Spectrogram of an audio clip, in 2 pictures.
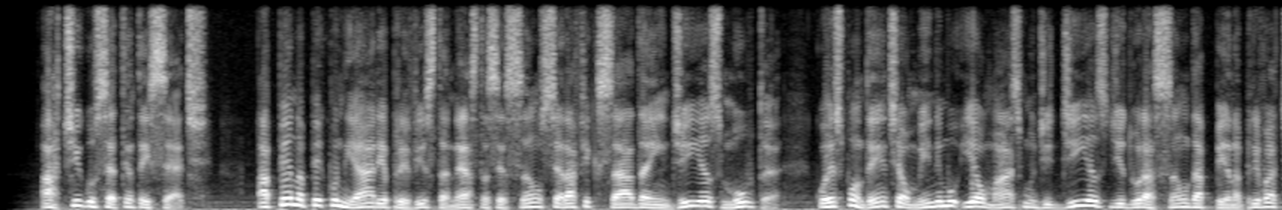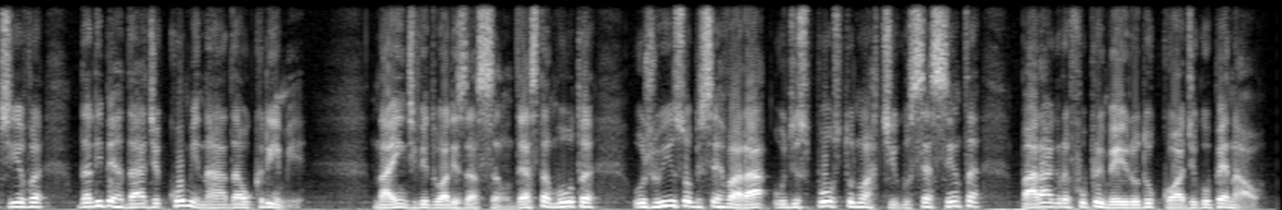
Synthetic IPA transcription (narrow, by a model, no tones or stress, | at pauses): aɾt͡ʃiɡʊset̪ẽnt̪ɐjsɛ̰t͡ʃɪ̥ɐpẽnɐpekuniaɾiɐpɾevist̪ɐnɛst̪ɐsesɐ̃w̃seɾafiksad̪ɐẽj̃d͡ʒiɐzmuwt̪ɐ̰kohespõnd̪ẽnt͡ʃɪawmĩnimʊʔiawmasimʊd͡ʒɪd͡ʒiɐzd͡ʒɪd̪uɾasɐ̃w̃d̪ɐpẽnɐpɾivat͡ʃivɐd̪ɐlibeɾd̪ad͡ʒɪkominad̪ɐawkɾĩmɪ̰ | nɐĩnd͡ʒivid̪ualizasɐ̰̃w̃d̪ɛst̪ɐmuwt̪ɐ | ʊʒuizobɪseɾvaɾaʊd͡ʒispost̪ʊnʊaɾt͡ʃiɡʊsesẽnt̪ɐpaɾaɡɾɐfʊpɾimejɾʊd̪ʊkɔd͡ʒiɡʊpena̰w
